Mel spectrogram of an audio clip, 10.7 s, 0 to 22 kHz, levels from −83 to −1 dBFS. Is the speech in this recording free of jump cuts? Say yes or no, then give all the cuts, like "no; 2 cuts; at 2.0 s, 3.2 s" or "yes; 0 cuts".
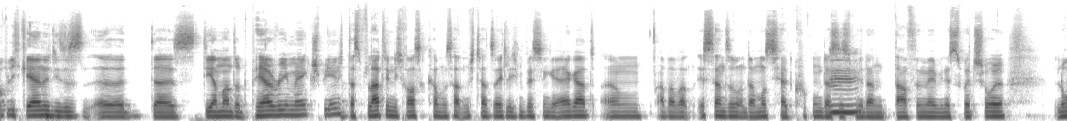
no; 1 cut; at 3.4 s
